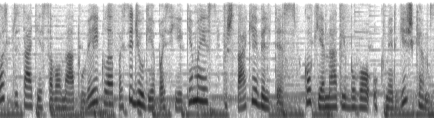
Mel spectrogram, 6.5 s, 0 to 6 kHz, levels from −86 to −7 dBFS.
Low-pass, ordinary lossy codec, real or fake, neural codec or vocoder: 5.4 kHz; Opus, 64 kbps; real; none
